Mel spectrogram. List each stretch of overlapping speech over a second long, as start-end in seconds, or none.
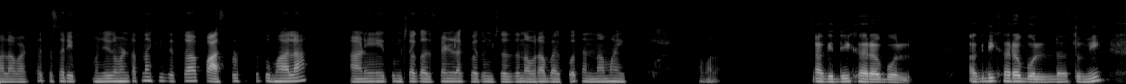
none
